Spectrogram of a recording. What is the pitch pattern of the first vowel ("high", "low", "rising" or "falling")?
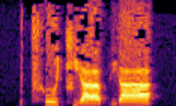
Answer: high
